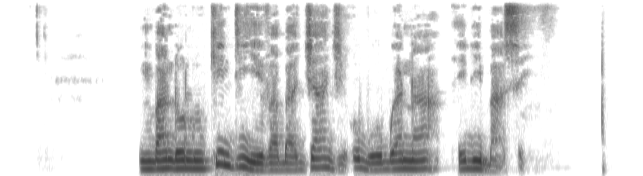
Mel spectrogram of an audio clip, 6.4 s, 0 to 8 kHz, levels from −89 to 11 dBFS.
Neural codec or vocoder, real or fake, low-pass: none; real; 7.2 kHz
